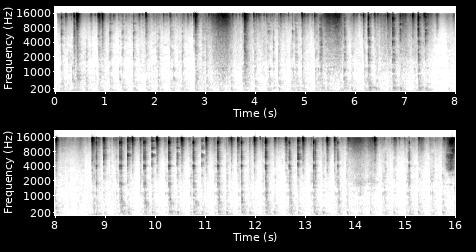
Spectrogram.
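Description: A composite baseball bat barrel is rolled back and forth by hand under pressure between the rollers of a bat-rolling machine, with quick irregular clicking and crackling that grows denser in the second half. The crackle is the composite barrel breaking in.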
